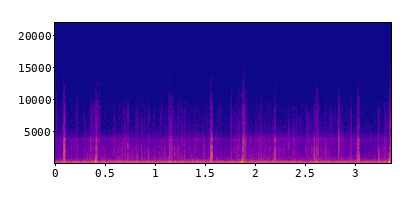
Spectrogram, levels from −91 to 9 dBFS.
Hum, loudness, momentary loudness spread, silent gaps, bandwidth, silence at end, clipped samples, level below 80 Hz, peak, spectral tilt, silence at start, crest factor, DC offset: none; -37 LUFS; 9 LU; none; 11.5 kHz; 0 s; under 0.1%; -44 dBFS; -8 dBFS; -7.5 dB/octave; 0 s; 26 dB; under 0.1%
